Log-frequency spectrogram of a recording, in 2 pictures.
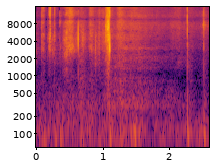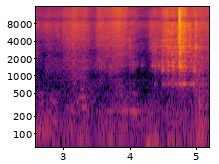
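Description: Rustling with scattered light clicks, a sharp click about a second in and another near the end.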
